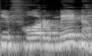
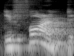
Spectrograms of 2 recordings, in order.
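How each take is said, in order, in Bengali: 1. -ed অংশটি একটি বাড়তি সিলেবল। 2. -ed অংশটি শেষ সিলেবলের সাথে মিশে যায়। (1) "এটা কিন্তু ডিফর্মেড হবে না" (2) "ভালো করে উচ্চারণ শুনবা কিন্তু"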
